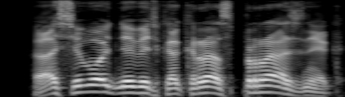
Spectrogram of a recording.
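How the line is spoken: Merry laughter. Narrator (Russian): Весело расхохотался князь

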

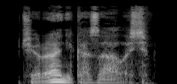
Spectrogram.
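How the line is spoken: Gruff mutter. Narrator (Russian): буркнул Хрущак

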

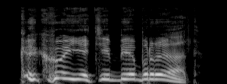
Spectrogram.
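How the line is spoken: Exclaiming with warm husky laugh. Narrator (Russian): воскликнул он и рассмеялся теплым сиплым смехом

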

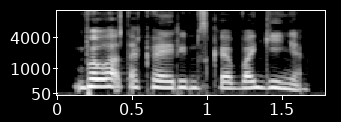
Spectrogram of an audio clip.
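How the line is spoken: Laughing. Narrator (Russian): рассмеялась Флора Лориковна

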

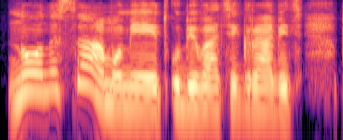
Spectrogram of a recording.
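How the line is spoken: Grumbled. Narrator (Russian): проворчал Сэм

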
